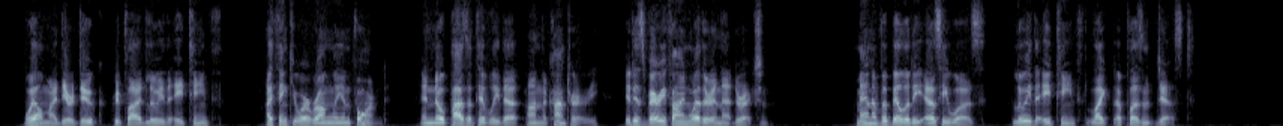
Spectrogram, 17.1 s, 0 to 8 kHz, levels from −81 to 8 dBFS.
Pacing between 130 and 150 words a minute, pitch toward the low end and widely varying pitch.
Yes: average, 140 wpm; low, 130 Hz; wide, 7.3 semitones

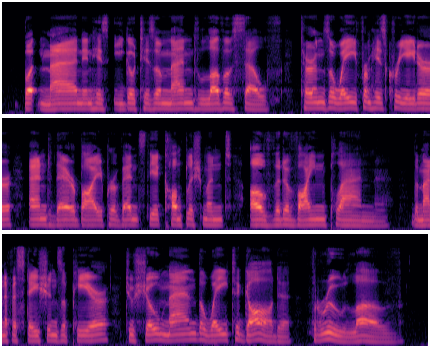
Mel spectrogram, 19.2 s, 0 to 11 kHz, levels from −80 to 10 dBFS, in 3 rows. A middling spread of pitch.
No: narrow, 1.6 semitones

